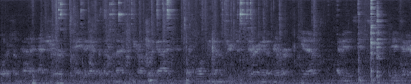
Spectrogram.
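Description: Metal forks clinking and scraping against plates as two people eat, in scattered sharp taps, the loudest one near the end.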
